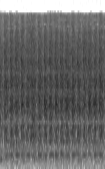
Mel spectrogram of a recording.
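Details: Vehicle with fuel-related crank-no-start while checking fuel pump relays, key in run; steady rhythmic starter cranking that never catches; suspected failed fuel pump.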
